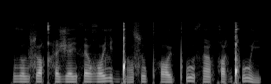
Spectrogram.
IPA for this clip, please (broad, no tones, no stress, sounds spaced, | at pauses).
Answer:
ð o i̯ sʷ ɛ u̯ qʰ i ʒ ɛ i̯ θ ɛ y̯ ʁʷ ɨ j l i ɡ͡ǃ ɐ̃ lˠ s u pʰ ɔ y̯ pʼ u θ ɐ̃ y̯ q o ǃʼ u j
